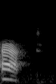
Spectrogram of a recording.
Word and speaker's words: ACT: acceptance and commitment therapy or act pronounced as one word not the individual letters and it just may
